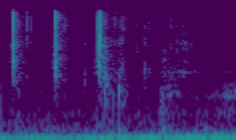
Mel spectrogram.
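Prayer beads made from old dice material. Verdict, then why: Crisp. A tesbih (rosary) with beads made from old dice material is clicked together, giving short, crisp, bright clicks over a steady low hum. The beads are judged to sound crisp and fine but are still fresh, and should become even crisper in a day or two.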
